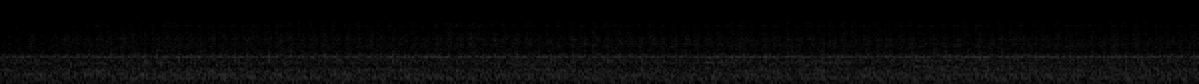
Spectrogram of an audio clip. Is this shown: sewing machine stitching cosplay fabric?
yes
